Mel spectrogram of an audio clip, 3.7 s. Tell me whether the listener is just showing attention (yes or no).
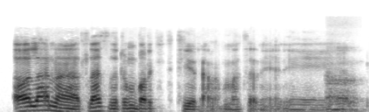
yes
